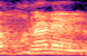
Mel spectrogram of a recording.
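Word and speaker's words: honourable: উচ্চারণ করতে যাদের সমস্যা হয় তারা হয়তো এটা অনারেবল বলবা কিন্তু এটা অনারেবেল না এটার একচুয়াল উচ্চারণ অনারেবল এর উচ্চারণ অনারেবল যেহেতু প্রথমে আস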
